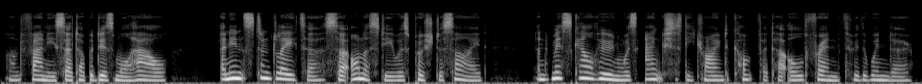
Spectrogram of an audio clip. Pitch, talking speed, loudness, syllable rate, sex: 210 Hz, 190 wpm, -18 LUFS, 5.4 syllables/s, female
